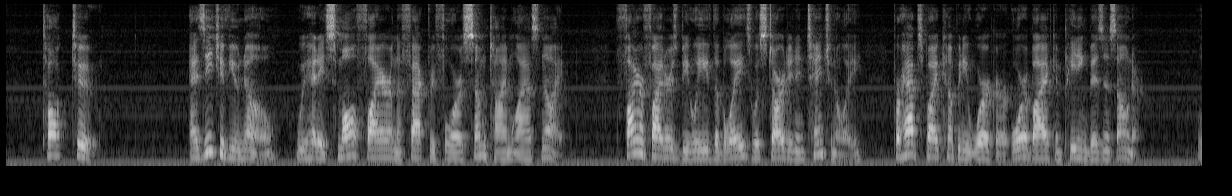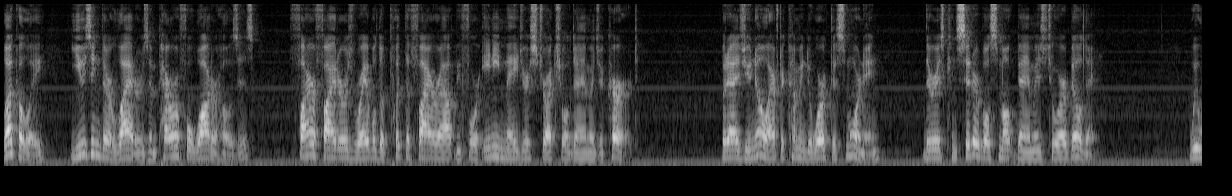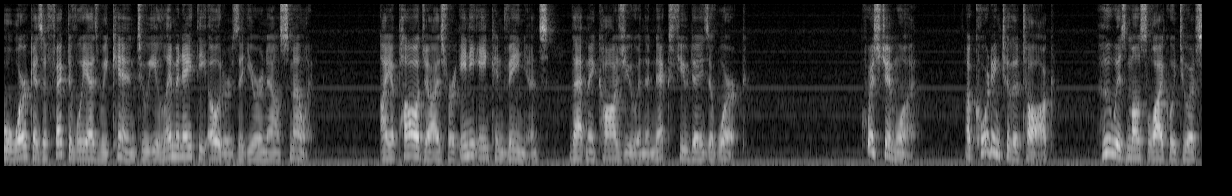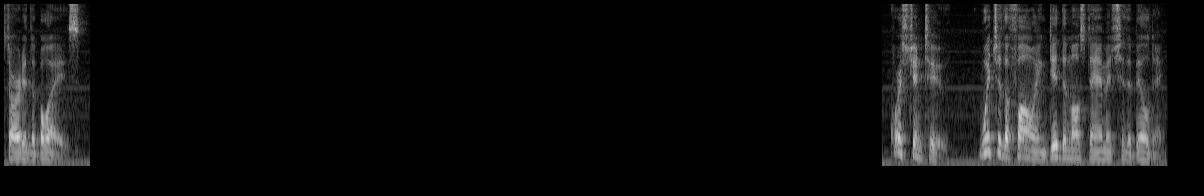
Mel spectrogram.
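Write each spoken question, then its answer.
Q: According to the talk, who is most likely to have started the blaze?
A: A company worker or a competing business owner

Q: Which of the following did the most damage to the building?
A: Smoke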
